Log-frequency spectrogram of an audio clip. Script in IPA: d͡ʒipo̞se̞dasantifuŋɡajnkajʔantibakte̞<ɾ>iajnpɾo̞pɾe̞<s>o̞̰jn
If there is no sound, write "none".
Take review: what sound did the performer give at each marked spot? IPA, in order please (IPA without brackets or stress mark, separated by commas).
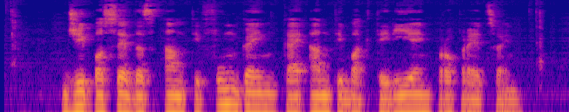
ɾ, t͡s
